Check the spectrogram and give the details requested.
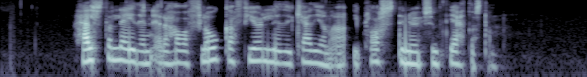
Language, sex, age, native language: Icelandic, female, 20-29, Icelandic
